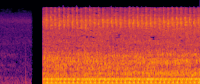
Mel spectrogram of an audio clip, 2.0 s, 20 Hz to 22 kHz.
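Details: Craftsman Eager 1 mower with Tecumseh 5.5 hp engine after carburetor cleaning. After a brief gap it picks up and holds a steady, even running note with a regular beat; runs properly.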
